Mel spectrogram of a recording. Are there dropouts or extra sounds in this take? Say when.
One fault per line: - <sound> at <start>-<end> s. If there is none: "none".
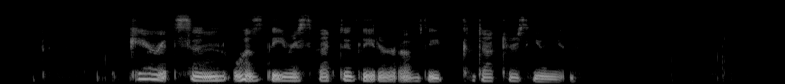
none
